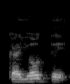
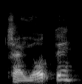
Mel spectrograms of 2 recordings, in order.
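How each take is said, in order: First: The word begins with a hard k sound. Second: The word begins with a ch sound. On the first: The speaker calls it wrong. "it's not coyote" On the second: The speaker calls it right. "it's oh ch chayote"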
